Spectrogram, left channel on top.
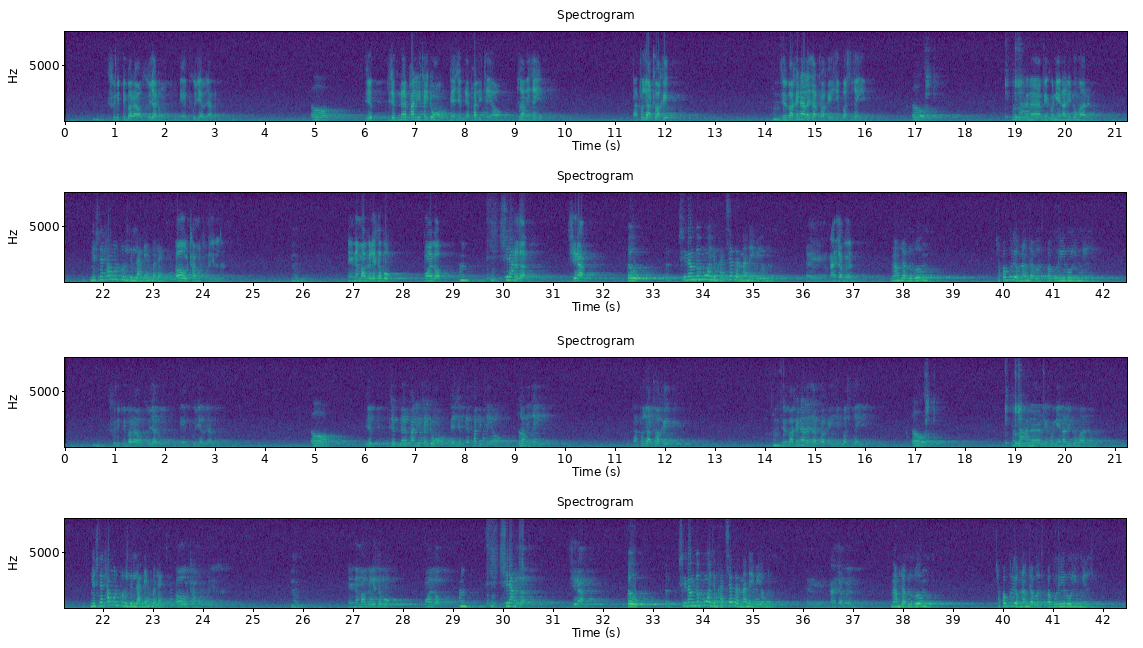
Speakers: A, on the right; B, on the left.
A: उम
B: सनिबाराव फुजा दं बे फुजायाव जागोन
A: अ
B: जो जोबनाय फालिथायाइ दङ बे जोबनाय फालिथायाव जानाय
A: औ
B: जायो दाथ' जाथ'वाखै
A: उम
B: जोबाखै नालाय जा जाथ'वाखै जोबबासो जायो
A: औ मोजाङानो
B: बेखायनो बेखौ नेनानै दङ आरो
A: नोंसिना तामुलपुर जिल्ला ने होमबालाय
B: औ तामुलपुर जिल्ला
A: <unintelligible>
B: नोंना मा गोलैखो बुं बङाइगाव
A: आं चिरां
B: क'क्राझार चिरां
A: औ चिरांजों बङाइजों खाथि जाथारना नै बेयावनो
B: ए नांजाबो
A: नांजाजोबो ओं सापागुरियाव नांजाबो सापागुरि रलिं मिल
